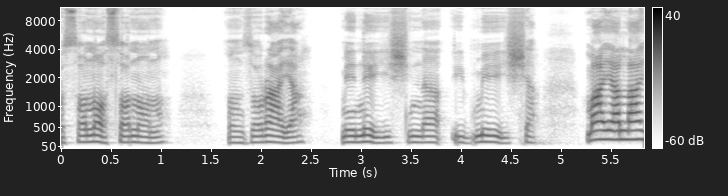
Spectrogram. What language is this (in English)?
Ikwere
